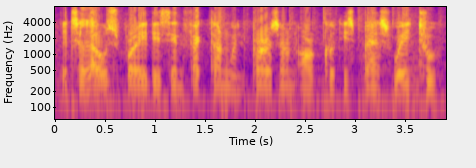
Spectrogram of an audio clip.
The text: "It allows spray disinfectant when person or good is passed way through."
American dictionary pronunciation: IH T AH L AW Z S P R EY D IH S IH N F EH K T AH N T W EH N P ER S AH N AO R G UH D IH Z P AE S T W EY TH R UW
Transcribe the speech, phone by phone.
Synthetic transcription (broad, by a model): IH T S L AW S P R EY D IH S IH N F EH K T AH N W EH N P ER S AH N AO R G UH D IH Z P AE S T W EY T R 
